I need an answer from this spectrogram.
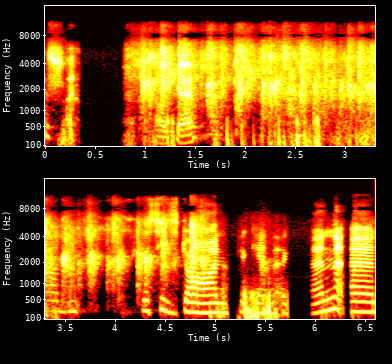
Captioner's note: applause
